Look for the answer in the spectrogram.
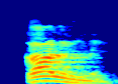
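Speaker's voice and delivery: "carne" with the r turned into l; "carne" with an l before the n; dialect pronunciation. Shown as a demonstration. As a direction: say "carne" as "calne". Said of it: "¿El dialecto fonético qué es? Pronunciación".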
